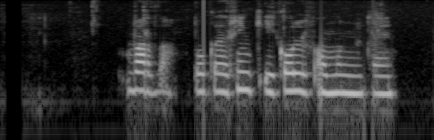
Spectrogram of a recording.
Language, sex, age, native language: Icelandic, male, 12, Icelandic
